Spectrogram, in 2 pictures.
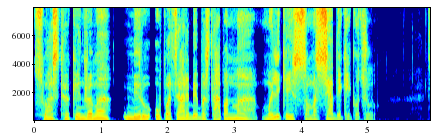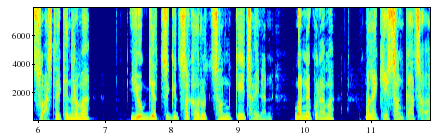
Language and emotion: Nepali, fearful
